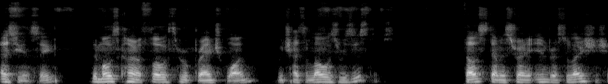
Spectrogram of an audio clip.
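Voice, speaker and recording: A man's dark, mellow voice at a fairly low pitch, moving at a fairly quick pace. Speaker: engineering student presenting a tutorial. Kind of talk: tutorial.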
